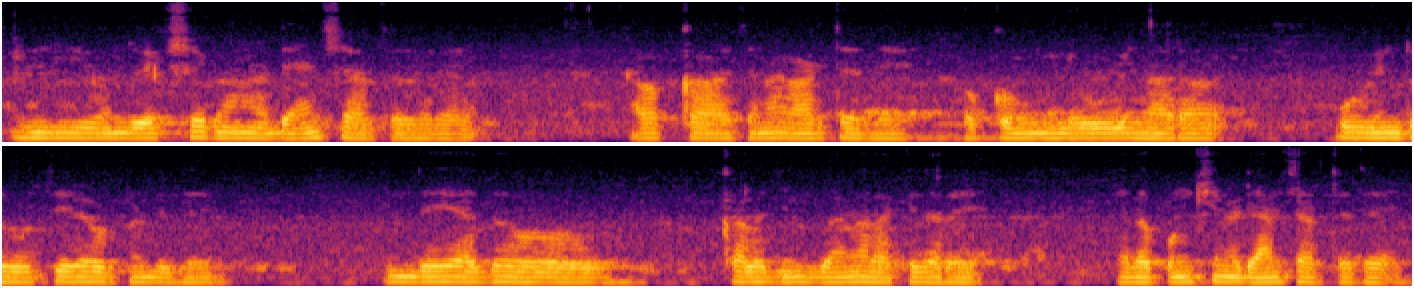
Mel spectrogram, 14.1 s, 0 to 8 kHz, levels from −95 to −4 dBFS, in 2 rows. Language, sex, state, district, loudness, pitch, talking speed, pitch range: Kannada, female, Karnataka, Chamarajanagar, -17 LUFS, 105 Hz, 100 wpm, 100-110 Hz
